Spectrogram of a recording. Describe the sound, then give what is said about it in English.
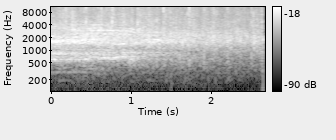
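Church audience applauding during a Sunday morning service, a steady, quiet patter of many hands clapping that eases off slightly toward the end. “Come on, if you believe that God's not done with you yet, can you make some noise in the house this morning?”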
